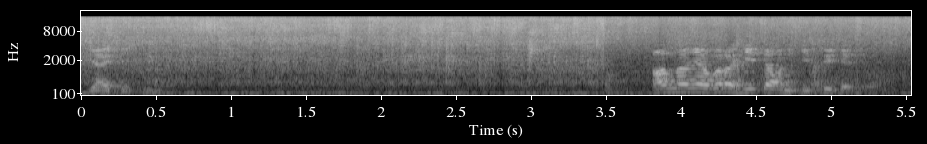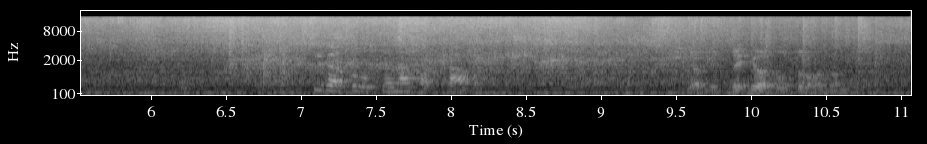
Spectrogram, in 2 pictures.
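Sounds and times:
steak sizzling in a pan: 0.0s - 11.0s.

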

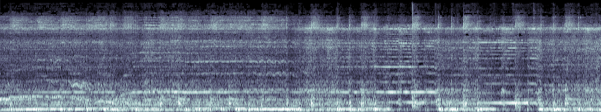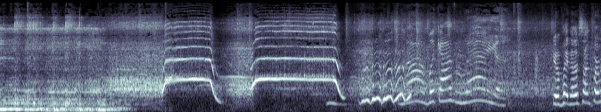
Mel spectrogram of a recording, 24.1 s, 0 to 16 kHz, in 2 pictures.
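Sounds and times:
guitar rock music: 0.0s - 14.6s.

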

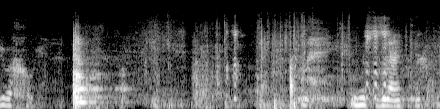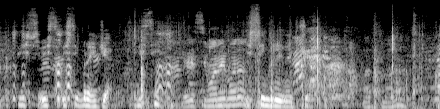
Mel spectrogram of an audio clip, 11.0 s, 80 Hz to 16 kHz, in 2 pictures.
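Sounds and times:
faint livestock bleating: 4.5s - 6.5s.

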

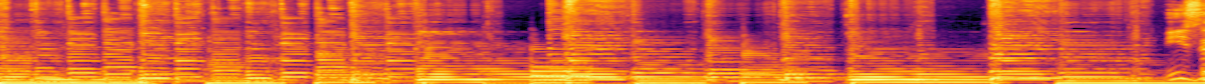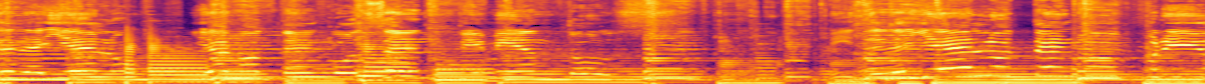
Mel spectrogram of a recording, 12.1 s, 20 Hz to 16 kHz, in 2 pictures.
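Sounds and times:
deep bass line: 0.0s - 11.4s
acoustic guitars picking and strumming: 0.0s - 12.0s.

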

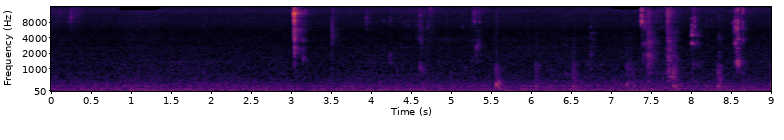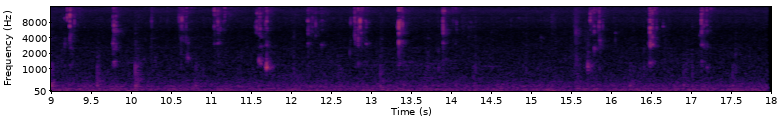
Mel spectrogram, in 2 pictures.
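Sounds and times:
mouth chewing with clicks: 3.0s - 17.8s.

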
